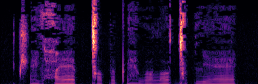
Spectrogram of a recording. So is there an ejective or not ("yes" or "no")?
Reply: yes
